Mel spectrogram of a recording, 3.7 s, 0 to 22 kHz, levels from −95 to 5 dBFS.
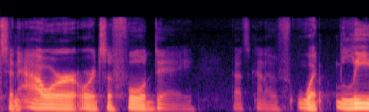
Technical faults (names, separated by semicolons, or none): automatic gain rising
